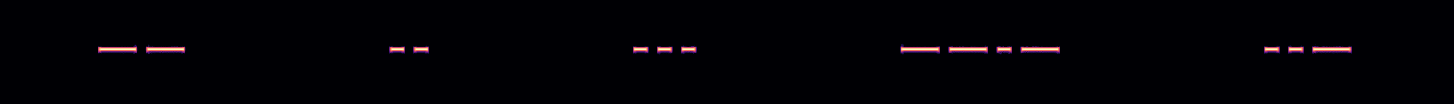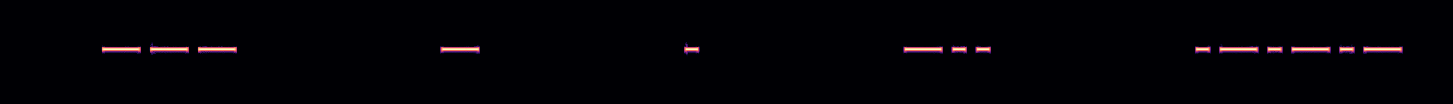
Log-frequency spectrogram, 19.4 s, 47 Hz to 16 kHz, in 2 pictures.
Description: Morse code, heard as a keyed tone, about 15 wpm, spaced as for 5 wpm, 1000 Hz. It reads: MISQUOTED.
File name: qotdfiles / 5wpm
